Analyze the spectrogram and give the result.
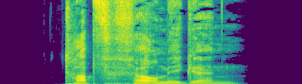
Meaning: inflection of topfförmig: 1. strong genitive masculine/neuter singular 2. weak/mixed genitive/dative all-gender singular 3. strong/weak/mixed accusative masculine singular 4. strong dative plural
- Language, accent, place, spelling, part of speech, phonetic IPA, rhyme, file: German, Germany, Berlin, topfförmigen, adjective, [ˈtɔp͡fˌfœʁmɪɡn̩], -ɔp͡ffœʁmɪɡn̩, De-topfförmigen.ogg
